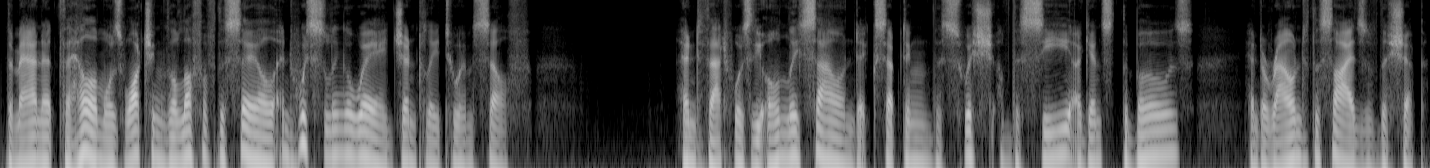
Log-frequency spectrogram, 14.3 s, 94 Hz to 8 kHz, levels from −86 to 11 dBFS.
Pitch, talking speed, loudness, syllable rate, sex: 105 Hz, 170 wpm, -19 LUFS, 4.2 syllables/s, male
